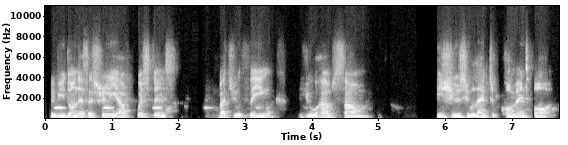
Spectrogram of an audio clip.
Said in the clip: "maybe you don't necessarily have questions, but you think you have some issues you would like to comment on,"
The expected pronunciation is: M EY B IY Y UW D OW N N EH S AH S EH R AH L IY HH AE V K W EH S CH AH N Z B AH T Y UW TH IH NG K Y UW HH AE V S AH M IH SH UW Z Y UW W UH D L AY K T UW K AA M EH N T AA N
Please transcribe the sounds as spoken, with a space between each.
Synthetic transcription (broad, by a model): M EY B IY Y UW D OW N N EH S AH S EH R AH L IY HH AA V K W EH S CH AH N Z B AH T Y UW TH IH NG K Y UW HH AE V S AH M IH SH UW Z Y UW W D L AY K T UW K AA M EH N T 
